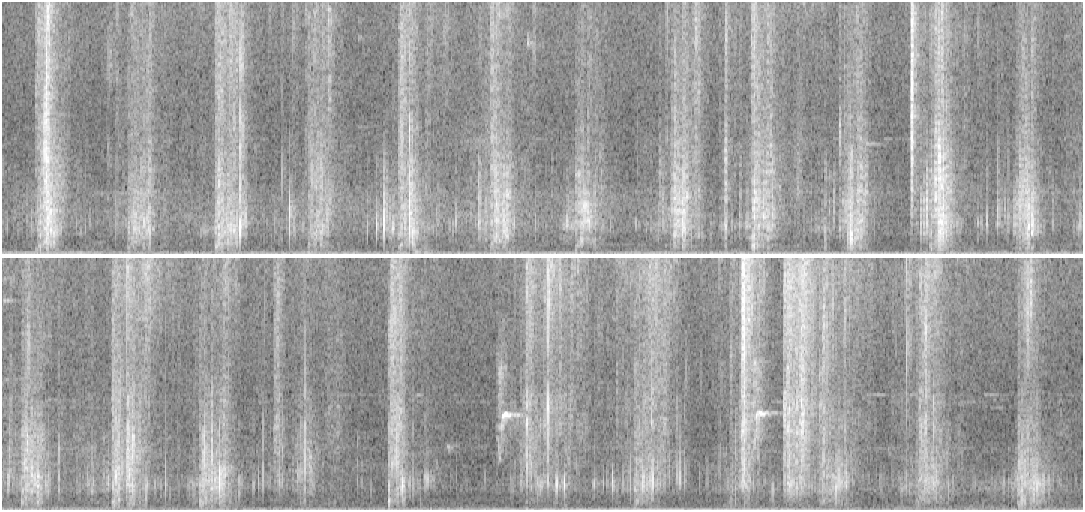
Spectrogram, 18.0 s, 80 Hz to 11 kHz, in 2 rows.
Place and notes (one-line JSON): {"title": "Espace culturel Assens, um das Haus", "date": "2011-10-02 14:25:00", "description": "rund um das Espace culturel in Assens, ländliche Idylle mit Unterbrüchen", "latitude": "46.61", "longitude": "6.63", "altitude": "643", "timezone": "Europe/Zurich"}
